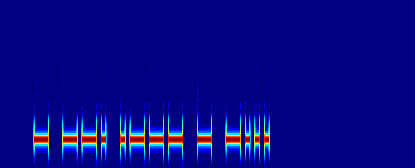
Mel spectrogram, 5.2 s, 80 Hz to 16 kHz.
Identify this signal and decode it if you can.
Morse code, heard as a keyed tone, about 20 wpm, 700 Hz. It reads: TGJTB
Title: Code Groups - 5 Letters - 20wpm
